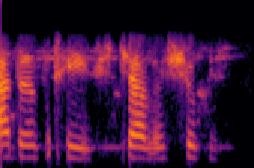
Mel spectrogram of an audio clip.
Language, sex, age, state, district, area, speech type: Kashmiri, female, 60+, Jammu and Kashmir, Srinagar, urban, conversation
